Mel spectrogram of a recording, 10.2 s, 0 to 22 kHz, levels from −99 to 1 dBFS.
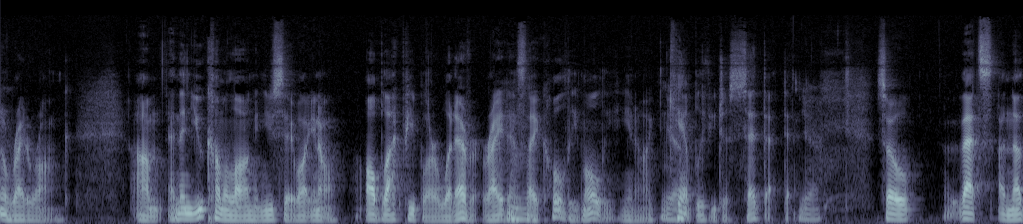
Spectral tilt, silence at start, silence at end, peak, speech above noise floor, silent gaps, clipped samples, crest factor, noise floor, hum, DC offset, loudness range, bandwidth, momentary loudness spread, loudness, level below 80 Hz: -5.5 dB/octave; 0 s; 0 s; -12 dBFS; 23 dB; none; under 0.1%; 24 dB; -58 dBFS; none; under 0.1%; 5 LU; 16.5 kHz; 16 LU; -35 LUFS; -50 dBFS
